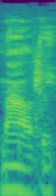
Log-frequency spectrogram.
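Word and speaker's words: Māori: Zealand for a bit Mari themselves called themselves Mali with a soft kind of L the kind of thing in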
